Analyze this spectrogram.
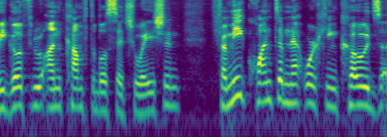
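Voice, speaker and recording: Lively intonation marks this man's speech, recorded with a dry, close sound and no echo. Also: very clean recording, silent background. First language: not English (English is his third language). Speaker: networking entrepreneur. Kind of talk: casual conversation. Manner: halting with repetitions.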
